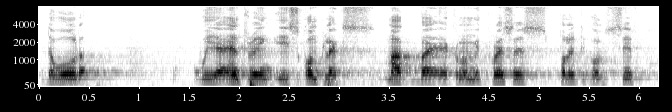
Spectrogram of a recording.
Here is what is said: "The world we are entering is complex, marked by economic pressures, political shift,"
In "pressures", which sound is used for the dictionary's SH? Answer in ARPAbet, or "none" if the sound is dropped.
S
